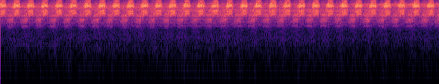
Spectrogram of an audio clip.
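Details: Cicada in summer trees giving a rhythmic pulsing buzz, loud high-pitched throbs repeating steadily almost three times a second, very regular.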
